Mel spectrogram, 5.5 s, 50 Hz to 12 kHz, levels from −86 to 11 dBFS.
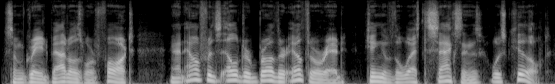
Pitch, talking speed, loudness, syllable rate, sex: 115 Hz, 185 wpm, -18 LUFS, 5.4 syllables/s, male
